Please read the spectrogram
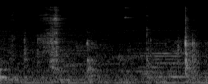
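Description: A steel ladle lightly clicking against a stainless steel pot of boiled mushrooms as they are scooped out, two faint ticks in a quiet stretch.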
